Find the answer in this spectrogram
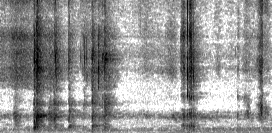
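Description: Handling noise as the phone is moved about: a few short scrapes and clicks, the loudest about half a second in and another near three seconds, over a faint steady hum.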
